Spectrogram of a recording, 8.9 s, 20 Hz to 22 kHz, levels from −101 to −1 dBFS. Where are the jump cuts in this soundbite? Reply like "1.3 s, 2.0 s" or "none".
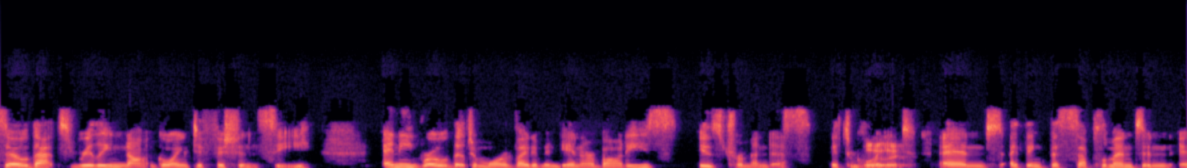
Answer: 1.4 s, 3.5 s, 4.2 s, 7.0 s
